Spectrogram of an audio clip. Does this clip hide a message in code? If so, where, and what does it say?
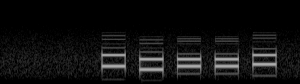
Yes: DTMF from 1.0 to 2.8 s, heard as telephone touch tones, dialled by machine, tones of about 230 ms. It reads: 9177#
